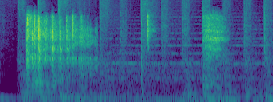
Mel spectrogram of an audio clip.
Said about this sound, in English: And, sorry, dice all fell off my table.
